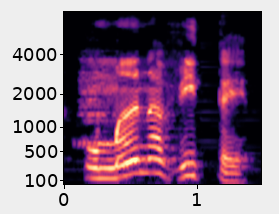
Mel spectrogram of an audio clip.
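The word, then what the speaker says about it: Humanae Vitae: Humana Vitae. Esse AE aí se pronuncia E em latim, que você entenderá o ensinamento da igreja.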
